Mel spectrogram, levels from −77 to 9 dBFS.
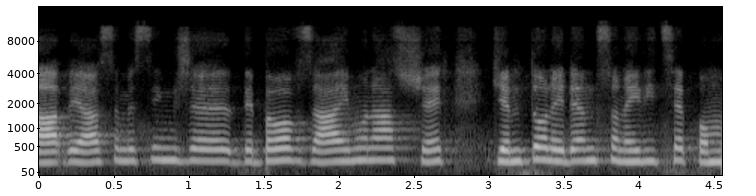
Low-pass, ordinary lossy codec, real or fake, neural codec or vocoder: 10.8 kHz; Opus, 32 kbps; fake; codec, 24 kHz, 0.9 kbps, WavTokenizer, large speech release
